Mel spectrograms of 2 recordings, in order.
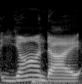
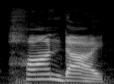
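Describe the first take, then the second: First: The word begins with a Y sound. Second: The word begins with an H sound. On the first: The speaker calls it wrong. "not Yondai" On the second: The speaker calls it right. "Pronounce the H. It's Hyundai"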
